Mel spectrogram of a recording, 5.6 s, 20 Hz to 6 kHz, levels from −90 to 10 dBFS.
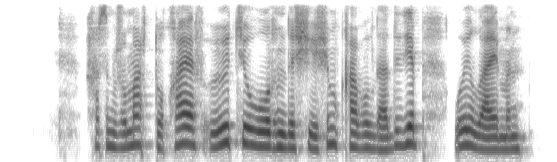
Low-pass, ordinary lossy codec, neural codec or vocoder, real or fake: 5.4 kHz; none; codec, 16 kHz in and 24 kHz out, 2.2 kbps, FireRedTTS-2 codec; fake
